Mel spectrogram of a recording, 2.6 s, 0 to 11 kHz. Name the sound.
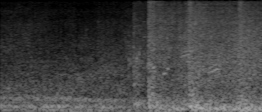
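Walking Stuka incendiary rocket barrage in the video game Company of Heroes 2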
